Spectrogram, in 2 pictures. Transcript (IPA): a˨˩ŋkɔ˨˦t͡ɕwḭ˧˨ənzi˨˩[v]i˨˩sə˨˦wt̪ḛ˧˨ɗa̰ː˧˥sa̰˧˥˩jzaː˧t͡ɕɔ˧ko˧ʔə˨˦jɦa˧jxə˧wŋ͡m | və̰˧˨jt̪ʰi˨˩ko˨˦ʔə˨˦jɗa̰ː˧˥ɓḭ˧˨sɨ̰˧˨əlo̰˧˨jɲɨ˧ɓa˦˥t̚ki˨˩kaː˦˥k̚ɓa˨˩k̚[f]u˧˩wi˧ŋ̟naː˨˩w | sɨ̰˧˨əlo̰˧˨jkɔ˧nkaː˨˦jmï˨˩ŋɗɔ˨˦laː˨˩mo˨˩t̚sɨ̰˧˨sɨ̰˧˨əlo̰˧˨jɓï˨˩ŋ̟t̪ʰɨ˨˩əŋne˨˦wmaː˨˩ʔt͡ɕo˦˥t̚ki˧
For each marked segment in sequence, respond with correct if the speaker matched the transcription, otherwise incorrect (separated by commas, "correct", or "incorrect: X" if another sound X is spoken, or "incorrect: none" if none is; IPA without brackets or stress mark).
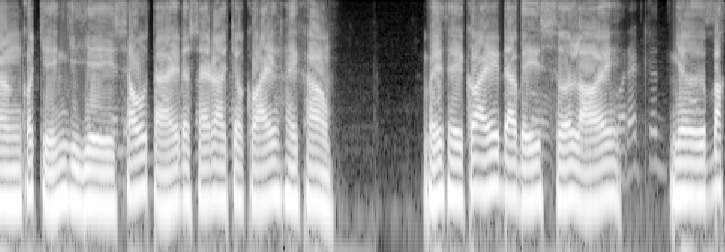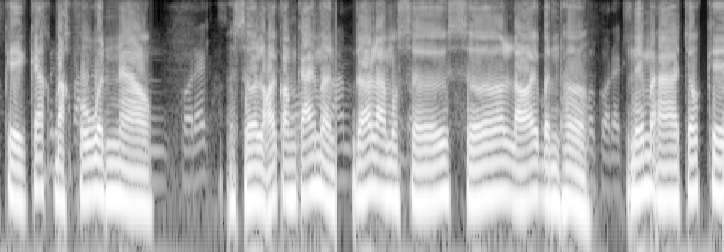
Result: incorrect: z, correct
